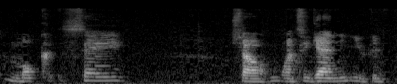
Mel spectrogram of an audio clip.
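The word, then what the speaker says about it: 木星: again you could say moku say that's how the actual way to say it but the japanese once again that you odd rule where the u was silent before the k or sometimes after the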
